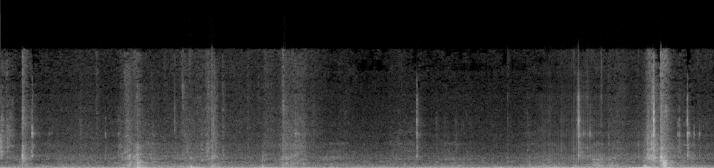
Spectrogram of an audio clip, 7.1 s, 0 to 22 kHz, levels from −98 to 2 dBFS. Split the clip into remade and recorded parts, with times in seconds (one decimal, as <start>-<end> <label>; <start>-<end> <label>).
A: 0.0-5.4 recorded; 5.4-6.0 remade; 6.0-7.1 recorded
